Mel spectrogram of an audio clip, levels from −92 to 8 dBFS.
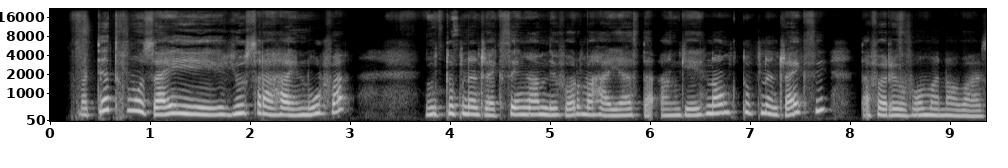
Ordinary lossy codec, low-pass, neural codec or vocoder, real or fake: none; none; vocoder, 44.1 kHz, 128 mel bands, Pupu-Vocoder; fake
